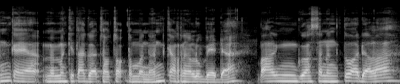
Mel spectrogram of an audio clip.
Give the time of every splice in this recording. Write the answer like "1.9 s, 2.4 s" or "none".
2.5 s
